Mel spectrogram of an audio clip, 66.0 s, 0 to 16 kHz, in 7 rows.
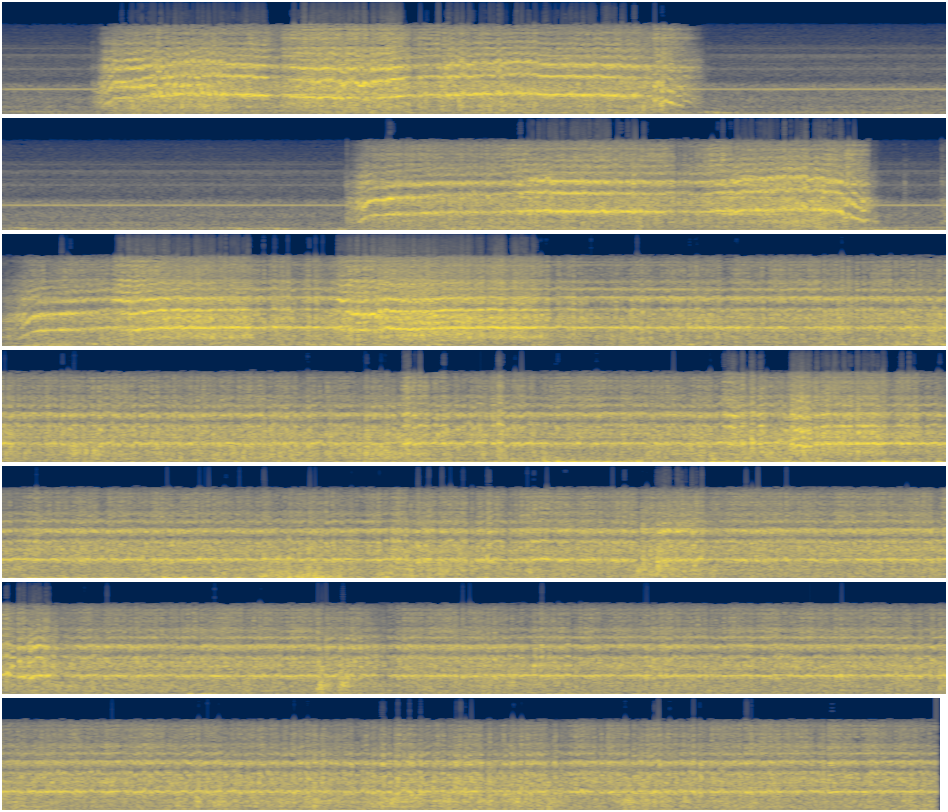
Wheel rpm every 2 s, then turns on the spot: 50, 160, 160, 50, 0, 0, 50, 160, 150, 70, 160, 160, 160, 160, 160, 160, 160, 160, 160, 160, 160, 160, 160, 160, 160, 160, 160, 160, 160, 160, 160, 160, 160.
none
